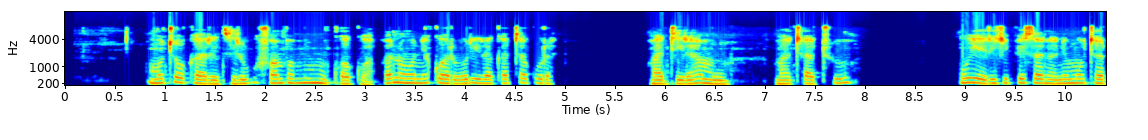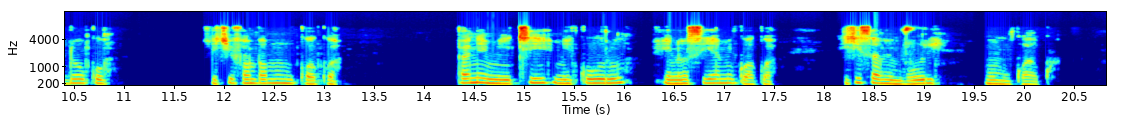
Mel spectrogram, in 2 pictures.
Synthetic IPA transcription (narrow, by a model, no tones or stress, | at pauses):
mo̞to̞kaɾid͡ziɾikufambamumiɡʱwaɡʱwapano̞ːne̞kwaro̞rirakatakuɾa | madʱiramu | matʰatʰu | je̞rit͡ʃipe̞sanane̞mo̞taɗo̞ko̞ | r̥it͡ʃifambamumiɡʱwaːɡʱwa | pane̞mitʰimikuɾu | ino̞sijamiɡʱwaɡʱwa | it͡ʃisamiɱvuɾi | mumuɡʱwaːɡʱwa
